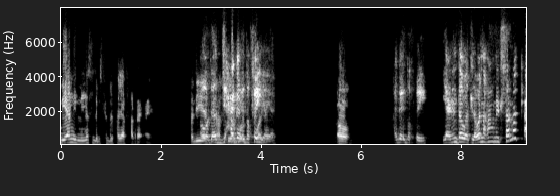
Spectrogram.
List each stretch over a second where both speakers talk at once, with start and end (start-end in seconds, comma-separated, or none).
2.8-4.3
